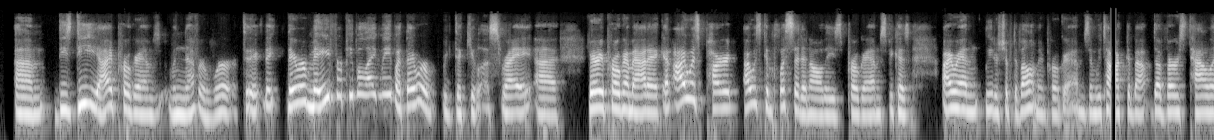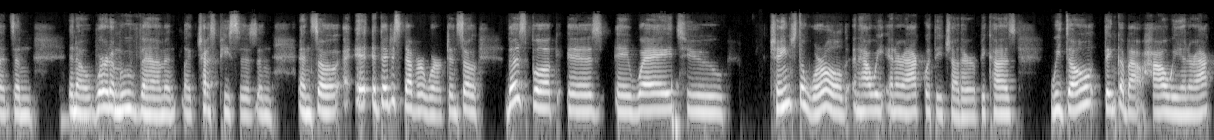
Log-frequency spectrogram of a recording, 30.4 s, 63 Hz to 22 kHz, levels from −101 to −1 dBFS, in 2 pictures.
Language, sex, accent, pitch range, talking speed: English, female, American, 195-235 Hz, 175 wpm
